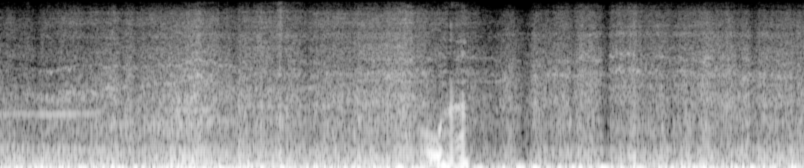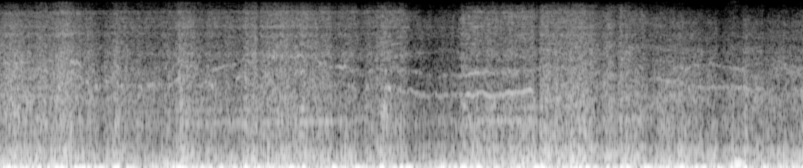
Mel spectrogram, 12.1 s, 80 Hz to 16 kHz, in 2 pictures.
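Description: Yamaha XJ6's 600 cc inline-four engine humming at steady cruising revs while the motorcycle is ridden, under a steady rush of wind and road noise on the onboard microphone.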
